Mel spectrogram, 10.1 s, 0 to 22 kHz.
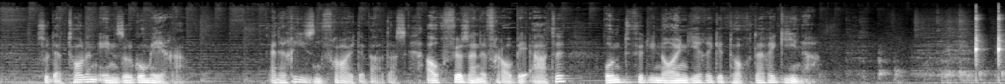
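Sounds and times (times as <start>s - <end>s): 
speech: 0.4s - 2.0s, 2.7s - 8.2s
metal pot of boiling soup clattering on a stovetop: 8.7s - 10.0s.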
